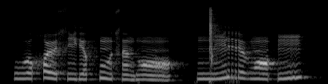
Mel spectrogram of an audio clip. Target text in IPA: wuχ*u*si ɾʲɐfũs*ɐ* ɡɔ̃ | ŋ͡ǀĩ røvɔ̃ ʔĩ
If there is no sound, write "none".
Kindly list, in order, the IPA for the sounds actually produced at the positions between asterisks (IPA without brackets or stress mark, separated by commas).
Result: ø, ɐ̃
